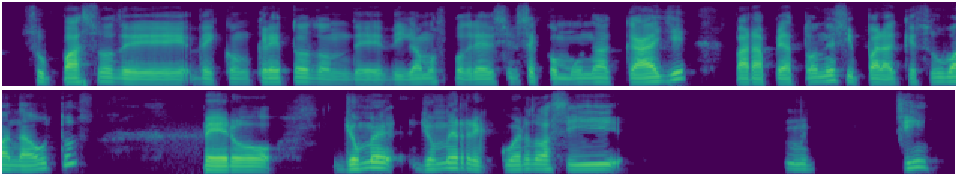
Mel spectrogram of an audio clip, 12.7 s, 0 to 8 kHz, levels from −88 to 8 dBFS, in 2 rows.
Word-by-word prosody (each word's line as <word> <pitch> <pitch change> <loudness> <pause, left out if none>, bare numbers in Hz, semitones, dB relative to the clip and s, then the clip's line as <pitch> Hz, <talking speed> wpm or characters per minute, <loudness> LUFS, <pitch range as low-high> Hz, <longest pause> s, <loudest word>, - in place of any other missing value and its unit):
su - - -6
paso 110 +2 +3
de 90 -3 +1
de 100 -2 -2
concreto 105 +4 -1
donde, 85 -4 -5
digamos, 100 +4 -5
podría 95 +1 -2
decirse, 95 +2 -6
como 105 -1 -5
una 110 0 -1
calle 125 - +4 0.3
para 100 -1 +4
peatones 120 +8 -1
y - - -1
para 95 -3 +3
que 105 - -8
suban 120 0 +1
autos, 150 - -2 0.7
pero 110 -2 +5 0.4
yo 125 +3 +2
me 165 +1 +4
yo 130 0 -4
me 155 +1 +3
recuerdo 130 -1 -1
así 130 +1 0 1.1
me 130 -2 -7 0.6
sí. 165 +3 -2
110 Hz, 130 wpm, -25 LUFS, 100-130 Hz, 1.1 s, pero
